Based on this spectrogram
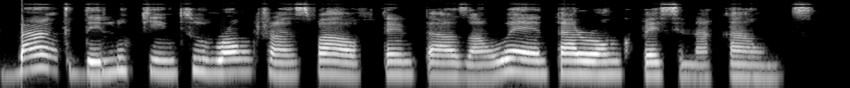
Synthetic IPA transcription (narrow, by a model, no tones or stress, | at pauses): bãŋkdelukĩntʰuɹɔ̃ŋɡtɹãnsfɛɔv̥tɛ̃ntazãnwɛɛ̃ntaɹɔ̃ŋɡpɛsĩnakãʊ̃nt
